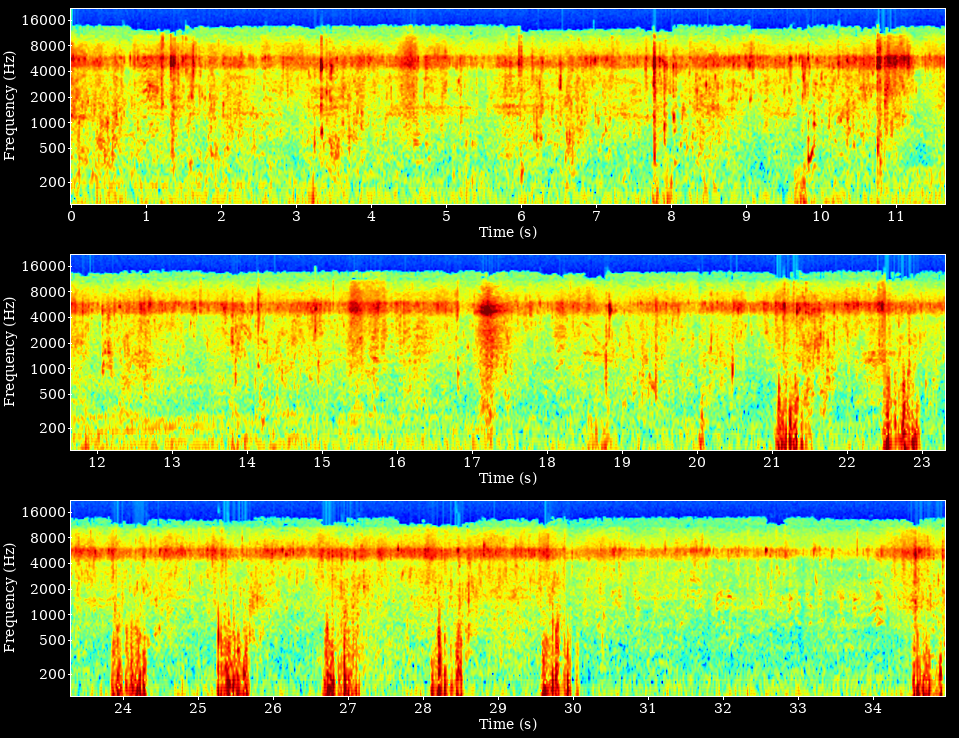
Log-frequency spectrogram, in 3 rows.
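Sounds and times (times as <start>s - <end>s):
paddle strokes splashing water: 0.0s - 34.9s
hiss of moving water: 14.6s - 17.8s
low rumbling on microphone: 21.0s - 25.8s, 26.6s - 30.2s, 32.8s - 34.9s.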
